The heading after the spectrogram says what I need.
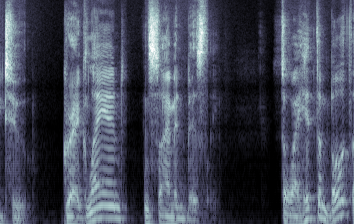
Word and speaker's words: Bisley: Uh, Greg Land, uh, Simon Bisley, and it is Bisley because I actually asked him how to pronounce his name and he said that it is Bisley.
